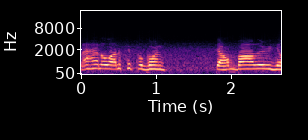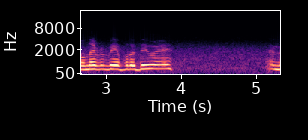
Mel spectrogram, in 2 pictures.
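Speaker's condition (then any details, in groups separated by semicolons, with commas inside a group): Cerebral palsy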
